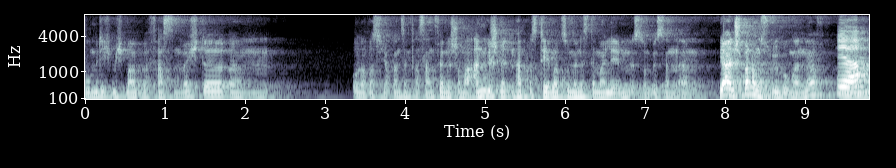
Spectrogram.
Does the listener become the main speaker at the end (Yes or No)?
Yes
